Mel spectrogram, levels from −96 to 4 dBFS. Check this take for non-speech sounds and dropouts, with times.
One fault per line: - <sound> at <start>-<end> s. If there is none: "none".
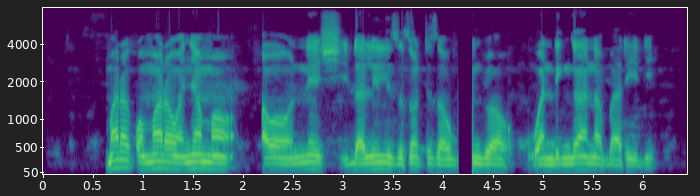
- dropout at 4.2-4.3 s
